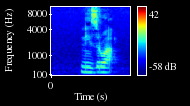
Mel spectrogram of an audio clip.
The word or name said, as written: niis rua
